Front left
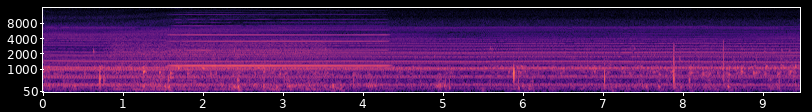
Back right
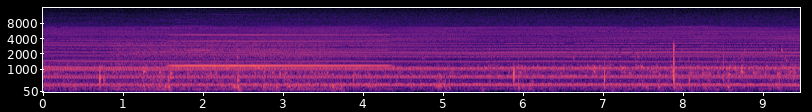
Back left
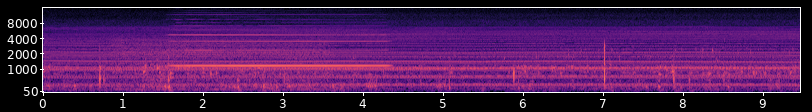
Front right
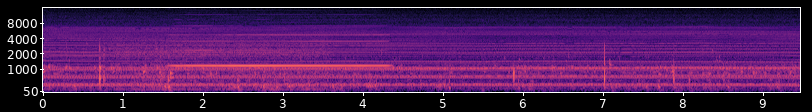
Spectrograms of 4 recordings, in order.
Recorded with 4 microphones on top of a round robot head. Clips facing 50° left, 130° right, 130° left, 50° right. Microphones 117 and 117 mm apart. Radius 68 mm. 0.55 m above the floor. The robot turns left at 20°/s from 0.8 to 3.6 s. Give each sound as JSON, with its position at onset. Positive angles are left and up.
{"t": 0.0, "sound": "a drone", "azimuth_deg": -55}
{"t": 1.5, "sound": "a violin", "azimuth_deg": 90}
